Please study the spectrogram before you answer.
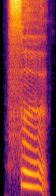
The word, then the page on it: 四: sì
